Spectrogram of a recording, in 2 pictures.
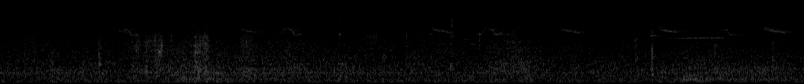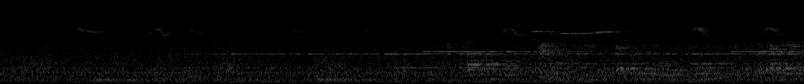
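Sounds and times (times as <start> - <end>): faint outdoor background: 0.0 - 16.0
small bird chirping: 4.2 - 12.0, 13.0 - 16.0.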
